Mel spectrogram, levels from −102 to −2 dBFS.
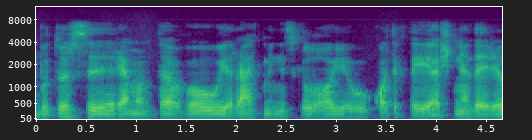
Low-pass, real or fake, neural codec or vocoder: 10.8 kHz; real; none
